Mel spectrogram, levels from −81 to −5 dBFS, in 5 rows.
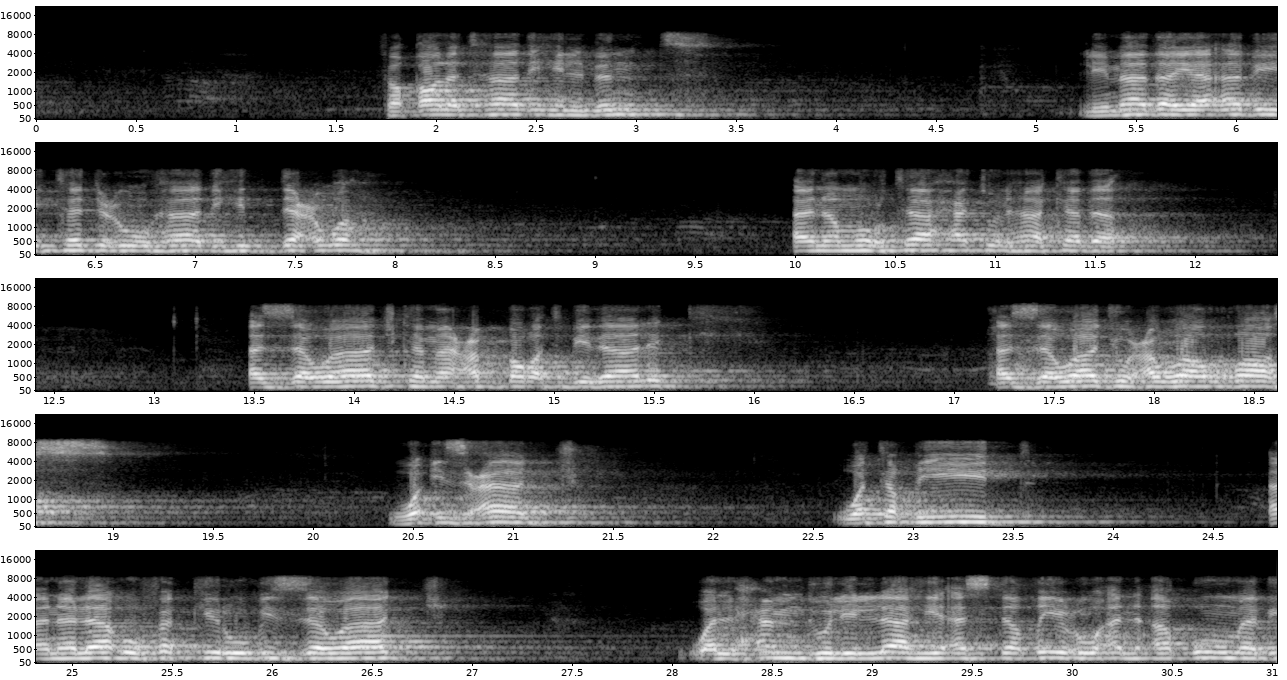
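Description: Nothing stood out on listening; the audio sounds like an ordinary call connection throughout.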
